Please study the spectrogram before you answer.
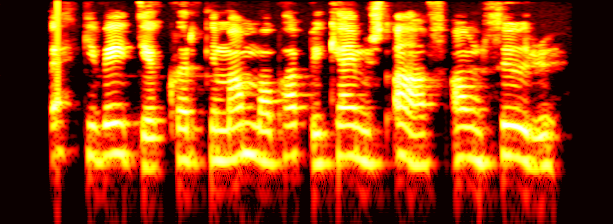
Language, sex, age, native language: Icelandic, female, 60-69, Icelandic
